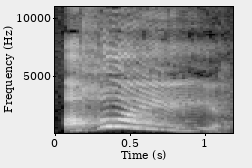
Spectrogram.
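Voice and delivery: loud high pirate call; pirate ahoy. Shown as a demonstration. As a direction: shout it like a pirate. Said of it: "let's do ahoy also".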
